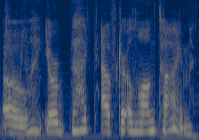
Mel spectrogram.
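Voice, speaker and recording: Lady voicing thankful older auntie type, really slow and gentle, music behind. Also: mid-range voice, creaky, husky, exaggerated voice. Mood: gentle, grateful.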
